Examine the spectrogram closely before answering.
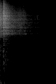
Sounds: Musical instrument, Percussion, Music, Rattle (instrument)

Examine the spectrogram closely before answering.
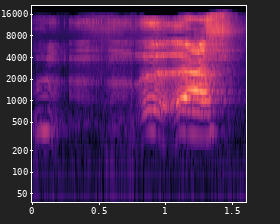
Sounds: Human voice, Speech

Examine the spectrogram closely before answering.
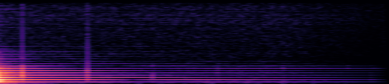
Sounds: Musical instrument, Music, Piano, Keyboard (musical)

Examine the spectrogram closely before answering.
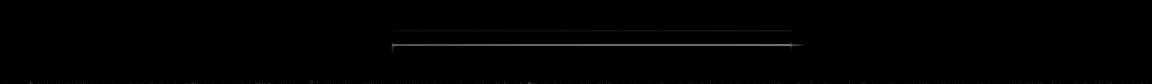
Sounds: home sounds, Alarm, Microwave oven

